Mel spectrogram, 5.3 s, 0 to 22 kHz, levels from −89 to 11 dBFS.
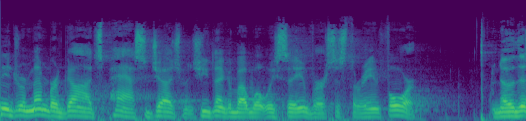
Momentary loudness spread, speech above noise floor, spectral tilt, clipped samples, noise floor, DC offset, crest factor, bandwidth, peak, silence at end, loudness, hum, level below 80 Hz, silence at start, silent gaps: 7 LU; 32 dB; -5.5 dB/octave; under 0.1%; -53 dBFS; under 0.1%; 16 dB; 11.5 kHz; -6 dBFS; 0 s; -22 LUFS; none; -48 dBFS; 0 s; none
